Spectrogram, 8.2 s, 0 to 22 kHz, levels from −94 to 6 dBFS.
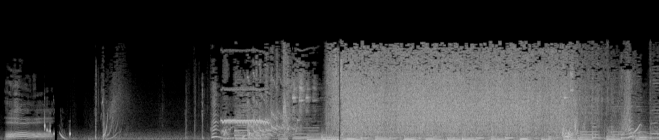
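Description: Damaged data in a compressed stream makes the decoder misread frames and lose sync, producing brief glitches in the sound at 0.64–0.72 s and 4.22–4.29 s.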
